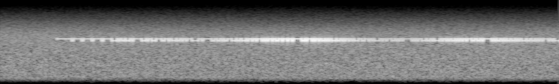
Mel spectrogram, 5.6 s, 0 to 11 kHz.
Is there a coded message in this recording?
Yes: RTTY (75 baud, 170 Hz shift) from 0.6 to 5.6 s, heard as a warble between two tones, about 2150 Hz centre, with radio static and fading. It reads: HMC 5IB H621GFR FZCE4Y EJR8SSR …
